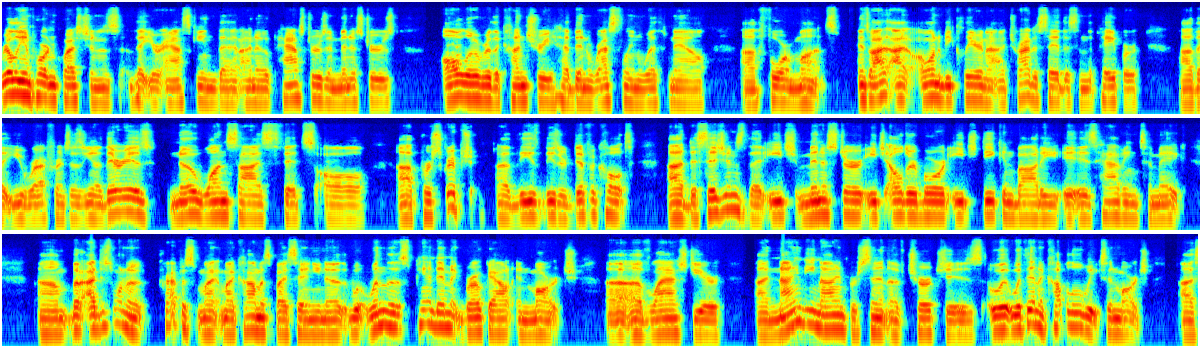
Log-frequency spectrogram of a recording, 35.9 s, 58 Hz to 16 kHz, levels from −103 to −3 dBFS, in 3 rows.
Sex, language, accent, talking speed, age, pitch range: male, English, American, 180 wpm, 30-49, 110-130 Hz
